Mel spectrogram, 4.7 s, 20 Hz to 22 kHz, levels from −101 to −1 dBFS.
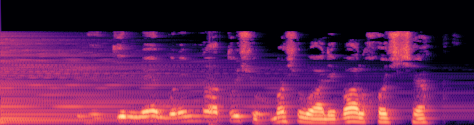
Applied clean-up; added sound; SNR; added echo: classical method log-MMSE.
